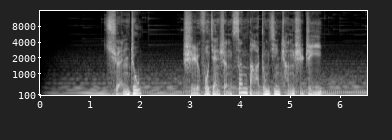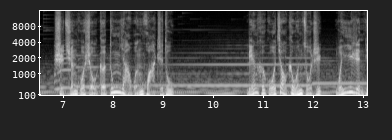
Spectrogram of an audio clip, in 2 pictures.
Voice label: 男 纪录片 人物; 泉州人物

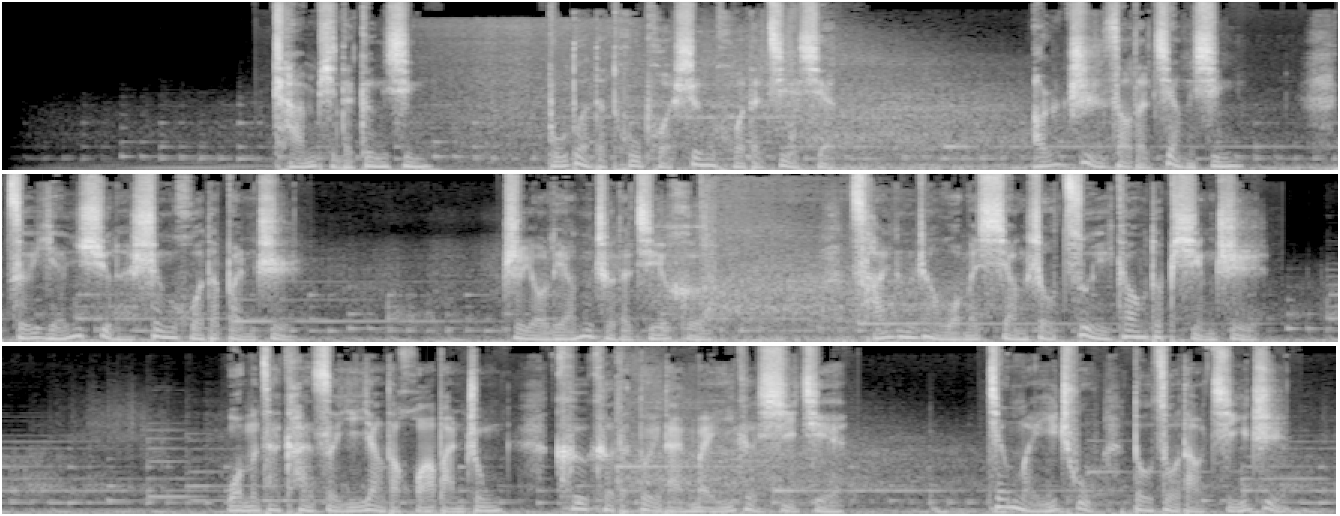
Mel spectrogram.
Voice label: 男 专题 产品解说类 品质 权威感; 陆艇滑板

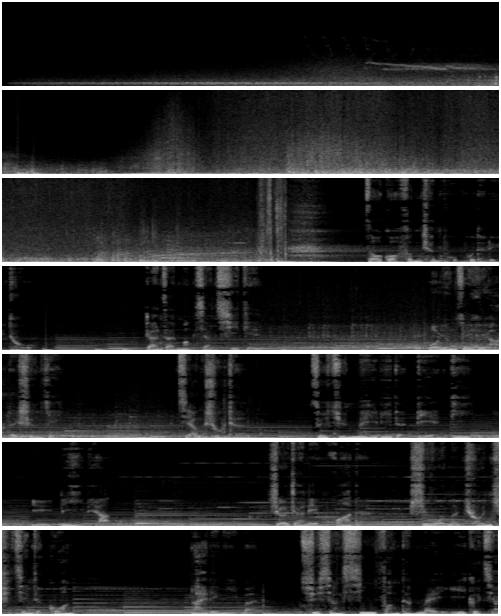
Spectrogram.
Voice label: 男 旁白 宣传独白（坚定深沉）

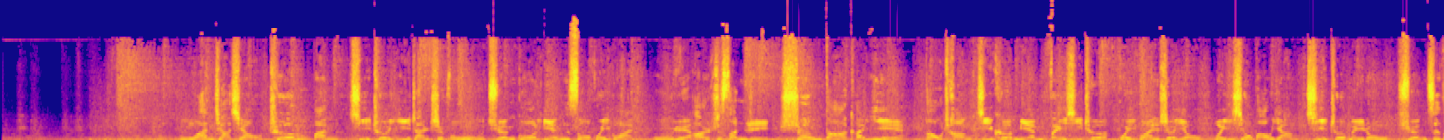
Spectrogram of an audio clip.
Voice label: 男99-广告-驾校; 武安驾校

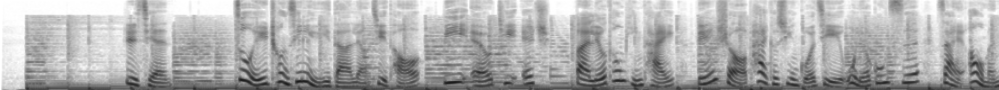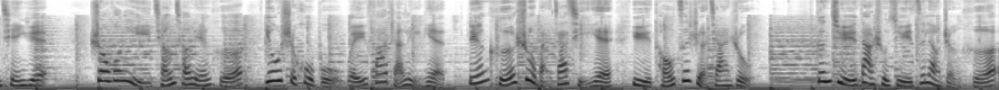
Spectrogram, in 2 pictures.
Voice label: 女-新闻-新闻样音

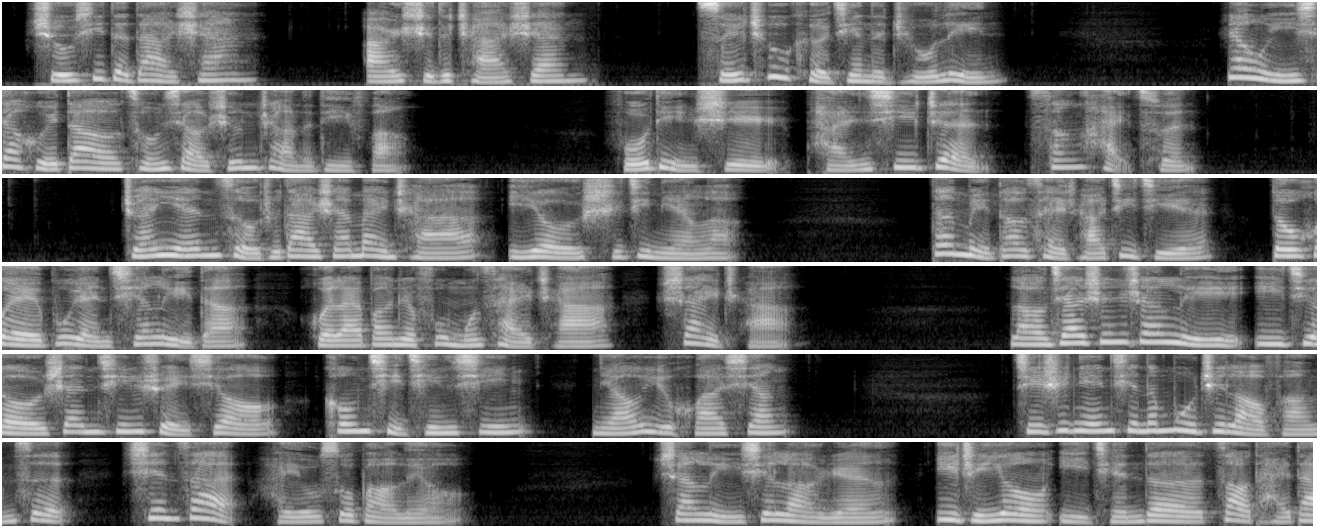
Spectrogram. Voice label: 女 旁白; 熟悉的大山

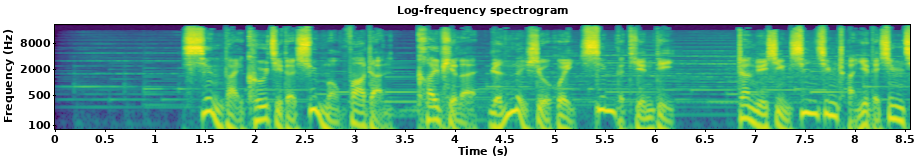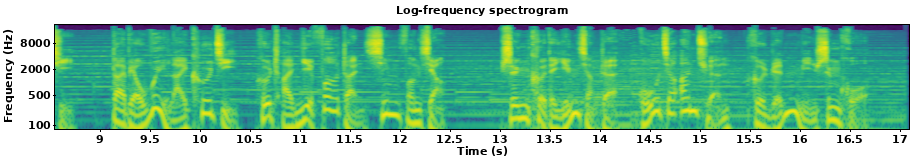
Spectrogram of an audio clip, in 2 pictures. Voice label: 男 专题

